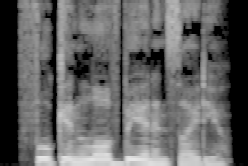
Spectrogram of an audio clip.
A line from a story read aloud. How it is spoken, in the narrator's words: he growls in my ear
